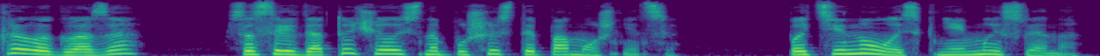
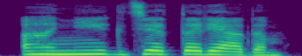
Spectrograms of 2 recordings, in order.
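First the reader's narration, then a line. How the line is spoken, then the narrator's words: Glum sigh. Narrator (Russian): уныло выдохнула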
